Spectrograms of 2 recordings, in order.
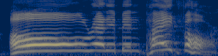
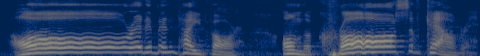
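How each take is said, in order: First: Slow, loud, high preacher's cry; triumphant proclamation. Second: Slow preacher's proclamation, stretching "Already"; drawn-out declaration. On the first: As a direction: belt it out, stretching "Already". Climactic repeat of the declaration. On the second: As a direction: declare it slowly, holding the vowels. First declaration of the sermon's point. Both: Real, not acted.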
